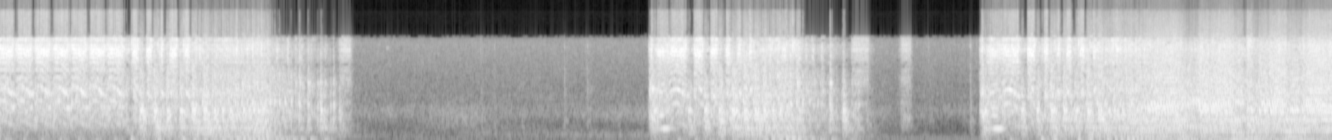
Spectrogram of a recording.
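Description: Small car engine running roughly, dying about three seconds in, restarted around six seconds only to die again, then catching near ten seconds and running on. It won't idle on its own and stalls for lack of fuel, kept going only by squirts of fuel into the carburetor, which the owner thinks needs going through.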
